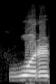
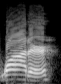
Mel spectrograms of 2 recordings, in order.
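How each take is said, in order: First: It is said with a New York accent. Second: It is said without a New York accent. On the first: "because I'm from New York" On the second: "Not water"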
